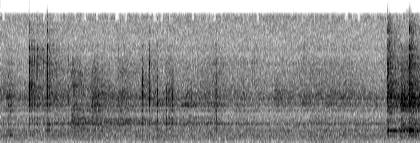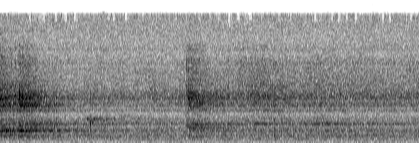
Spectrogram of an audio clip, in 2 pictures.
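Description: Quiet handling of metal altar vessels: a few small clicks, then one sharp metallic clink of the chalice about four seconds in that rings on briefly as a single tone.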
